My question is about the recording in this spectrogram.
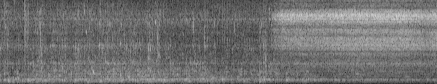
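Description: Scuba diver breathing through a regulator underwater: a loud crackling rush of exhaled bubbles, joined near the end by a high steady hiss from the regulator.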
